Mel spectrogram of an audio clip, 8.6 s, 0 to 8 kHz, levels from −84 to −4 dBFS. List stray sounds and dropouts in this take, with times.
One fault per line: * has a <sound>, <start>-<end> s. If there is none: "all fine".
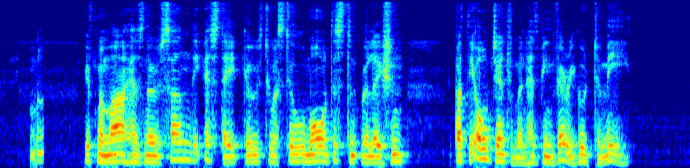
* has a laugh, 0.4-0.6 s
